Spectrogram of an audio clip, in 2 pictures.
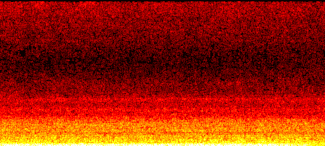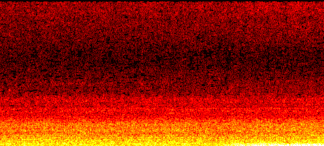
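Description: Faint steady background hiss with a low rumble that fades about halfway through; no distinct sound event.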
